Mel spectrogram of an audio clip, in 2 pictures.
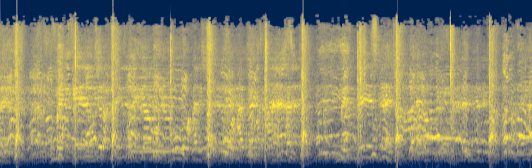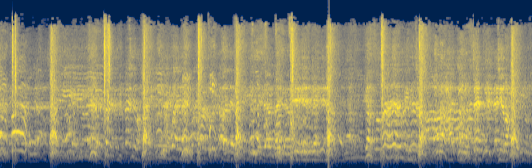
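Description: Latmiya mourning chant: a male reciter chants an elegy into a microphone while a crowd of men chant with him. Sharp chest-beating slaps keep time about once a second.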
